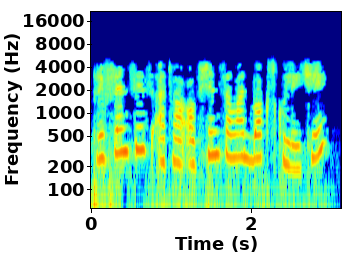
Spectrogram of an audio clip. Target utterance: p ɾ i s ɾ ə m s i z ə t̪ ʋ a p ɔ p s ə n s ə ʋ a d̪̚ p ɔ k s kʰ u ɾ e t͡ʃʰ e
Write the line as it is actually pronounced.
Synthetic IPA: p ɾ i f ɾ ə n s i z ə t̪ʰ ʋ a ʔ ɔ p ʃ ə n s ə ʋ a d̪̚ b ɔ k s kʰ u l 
